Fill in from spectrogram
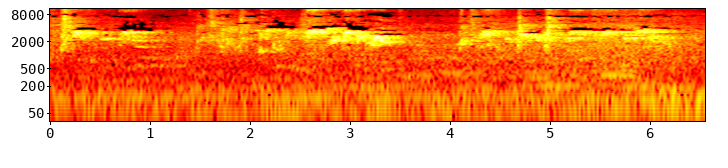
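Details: Red-whiskered bulbul kept as a fighting songbird, delivering bursts of fast, bubbling, whistled phrases repeated several times, with brief gaps between, over a steady low hum.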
